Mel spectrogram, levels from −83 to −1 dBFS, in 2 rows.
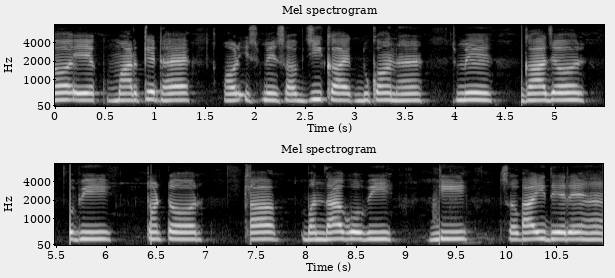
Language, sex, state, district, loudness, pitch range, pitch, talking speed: Hindi, female, Bihar, Supaul, -20 LUFS, 245-255 Hz, 250 Hz, 130 wpm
